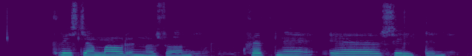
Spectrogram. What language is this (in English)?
Icelandic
